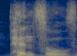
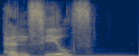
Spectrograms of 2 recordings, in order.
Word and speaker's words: pencils: needed very good uh this word here is pencils instead of pen seals okay use a short eye pencils pencils okay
